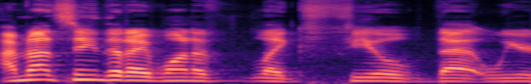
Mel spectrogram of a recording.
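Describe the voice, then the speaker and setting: In a West Coast accent, a man talks with lively intonation and a bright, sharp tone. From Oregon, US (Albany). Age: 40s. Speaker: podcast guest. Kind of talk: casual chat. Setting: church restroom.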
